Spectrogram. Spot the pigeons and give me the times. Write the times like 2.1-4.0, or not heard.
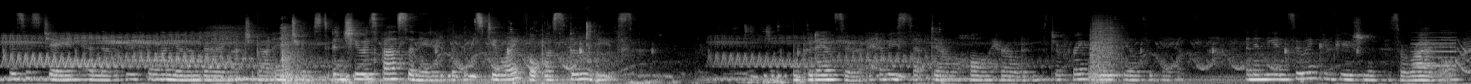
3.1-9.6.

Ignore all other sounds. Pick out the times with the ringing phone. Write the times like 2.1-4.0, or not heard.
not heard.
